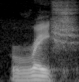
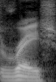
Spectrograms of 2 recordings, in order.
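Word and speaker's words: Ra's: who is an expert in this language is pronounced re not Raz that was just something for the movie because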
